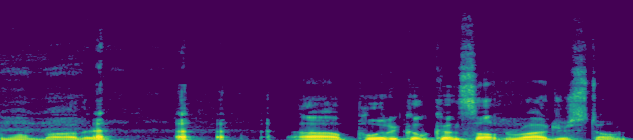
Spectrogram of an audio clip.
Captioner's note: laugh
